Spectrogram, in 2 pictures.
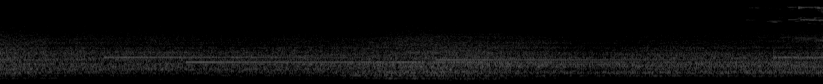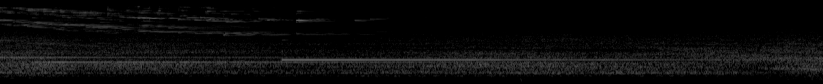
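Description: Singing bowls ring with steady, sustained tones.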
